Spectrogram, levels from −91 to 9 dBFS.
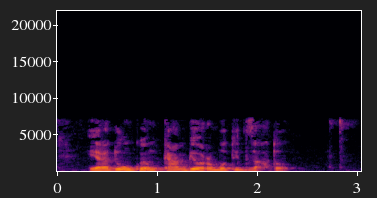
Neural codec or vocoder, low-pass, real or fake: none; 7.2 kHz; real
